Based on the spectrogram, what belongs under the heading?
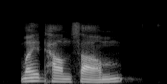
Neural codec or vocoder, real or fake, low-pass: codec, 16 kHz, 0.8 kbps, ZipCodec; fake; 7.2 kHz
